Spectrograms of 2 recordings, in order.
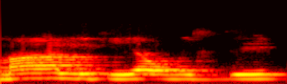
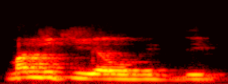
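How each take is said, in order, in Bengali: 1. maliki-এর প্রথম স্বরধ্বনিটি টেনে দীর্ঘ করে পড়া হয়। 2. maliki-এর প্রথম স্বরধ্বনিটি হ্রস্ব রাখা হয়। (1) "এটা টান সহকারে" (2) "টান ছাড়াও"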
